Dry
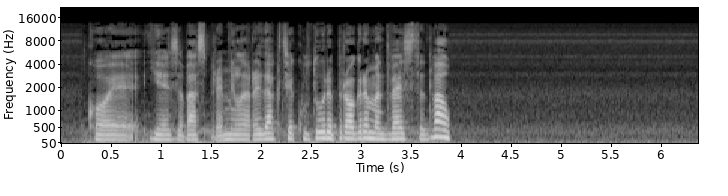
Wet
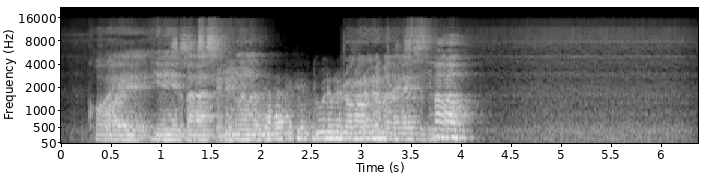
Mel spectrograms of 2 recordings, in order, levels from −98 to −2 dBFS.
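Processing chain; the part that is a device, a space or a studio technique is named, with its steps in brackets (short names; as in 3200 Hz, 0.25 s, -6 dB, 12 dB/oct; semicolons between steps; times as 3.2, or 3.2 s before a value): 1.83–2.8 LPF 1000 Hz -> 2300 Hz 24 dB/oct; far-field microphone of a smart speaker (reverb RT60 0.50 s, pre-delay 75 ms, DRR -4 dB; HPF 140 Hz 12 dB/oct; AGC gain up to 10 dB; gain -1 dB; Opus 24 kbps 48000 Hz)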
